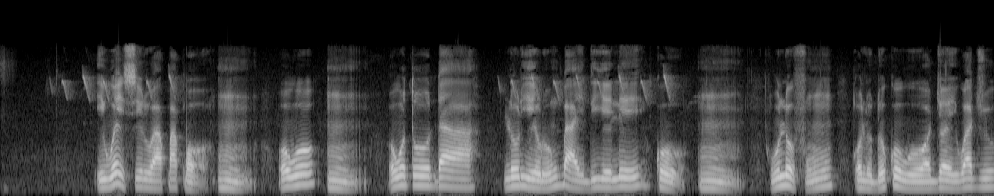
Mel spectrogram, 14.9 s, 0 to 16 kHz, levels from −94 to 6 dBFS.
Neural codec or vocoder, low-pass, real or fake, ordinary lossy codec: none; 7.2 kHz; real; AAC, 64 kbps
